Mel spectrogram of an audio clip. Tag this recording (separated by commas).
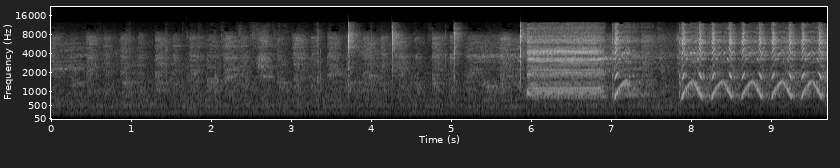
Car alarm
